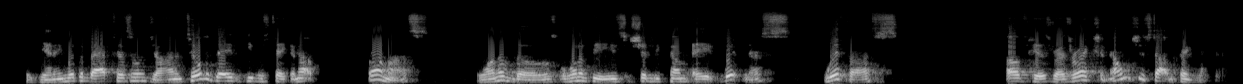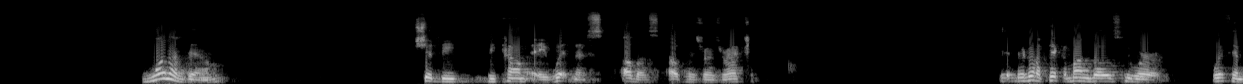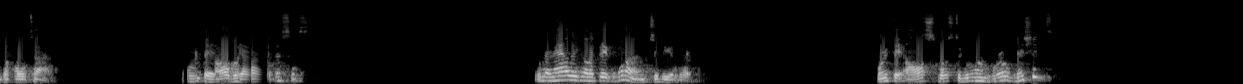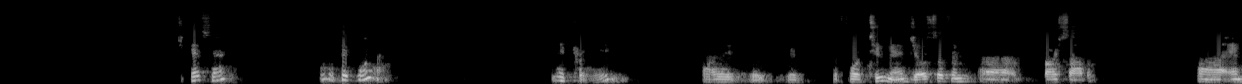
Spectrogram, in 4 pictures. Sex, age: male, 50-69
